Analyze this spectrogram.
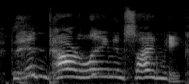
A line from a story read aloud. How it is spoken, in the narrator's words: Cosmo shouts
